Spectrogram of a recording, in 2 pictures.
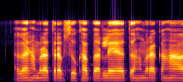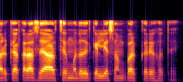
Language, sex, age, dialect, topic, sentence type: Magahi, male, 25-30, Southern, agriculture, question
